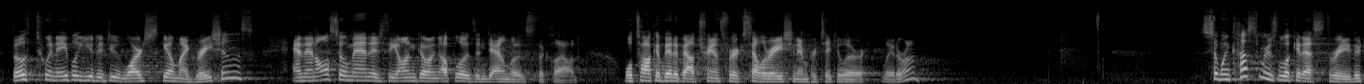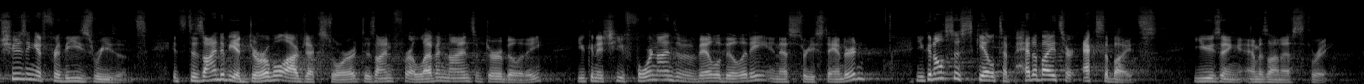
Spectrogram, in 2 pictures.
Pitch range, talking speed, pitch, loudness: 135-210 Hz, 175 wpm, 155 Hz, -27 LUFS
